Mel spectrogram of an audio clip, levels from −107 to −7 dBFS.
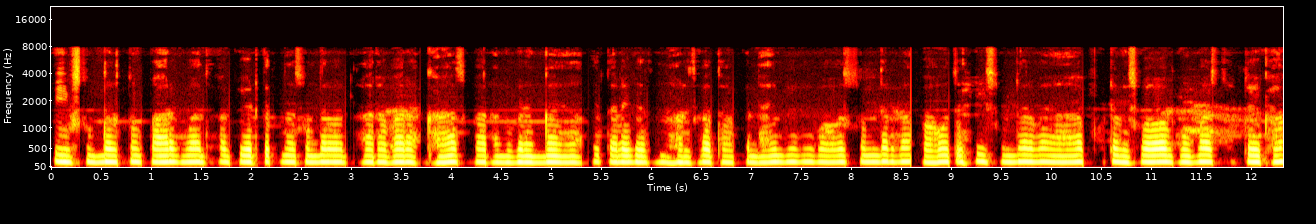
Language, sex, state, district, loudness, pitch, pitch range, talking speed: Bhojpuri, male, Uttar Pradesh, Gorakhpur, -19 LUFS, 155 Hz, 150-160 Hz, 125 wpm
